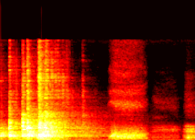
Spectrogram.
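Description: A loaded barbell set down onto a steel rack: a sharp metal clank, then about a second of rattling noise, and a shorter burst of noise about a second and a half in.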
